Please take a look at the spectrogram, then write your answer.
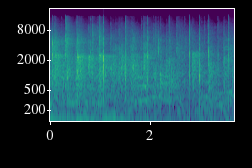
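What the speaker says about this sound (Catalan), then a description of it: "aplaudiment" Audience applause fills the room, with dense scattered clapping and sharp individual claps that gradually thin out and grow more sparse, with no voices over it.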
